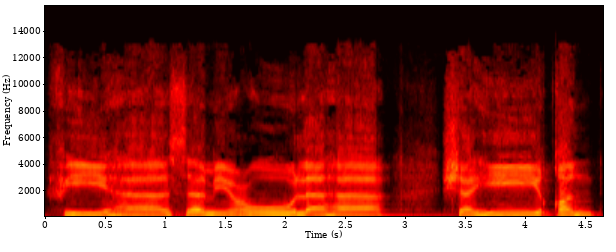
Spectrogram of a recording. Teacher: Feel it, feel the ha exiting from the lowest part of your throat.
